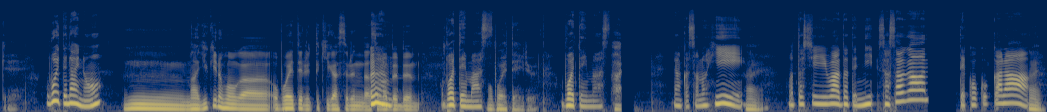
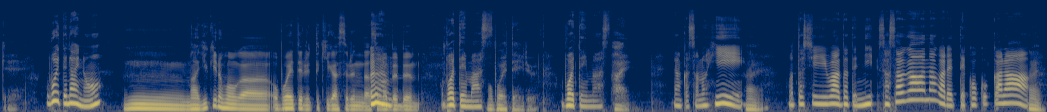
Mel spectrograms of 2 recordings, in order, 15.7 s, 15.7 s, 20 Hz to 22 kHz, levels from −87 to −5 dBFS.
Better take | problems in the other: second | audio cutting out; at 9.5 s and at 14 s

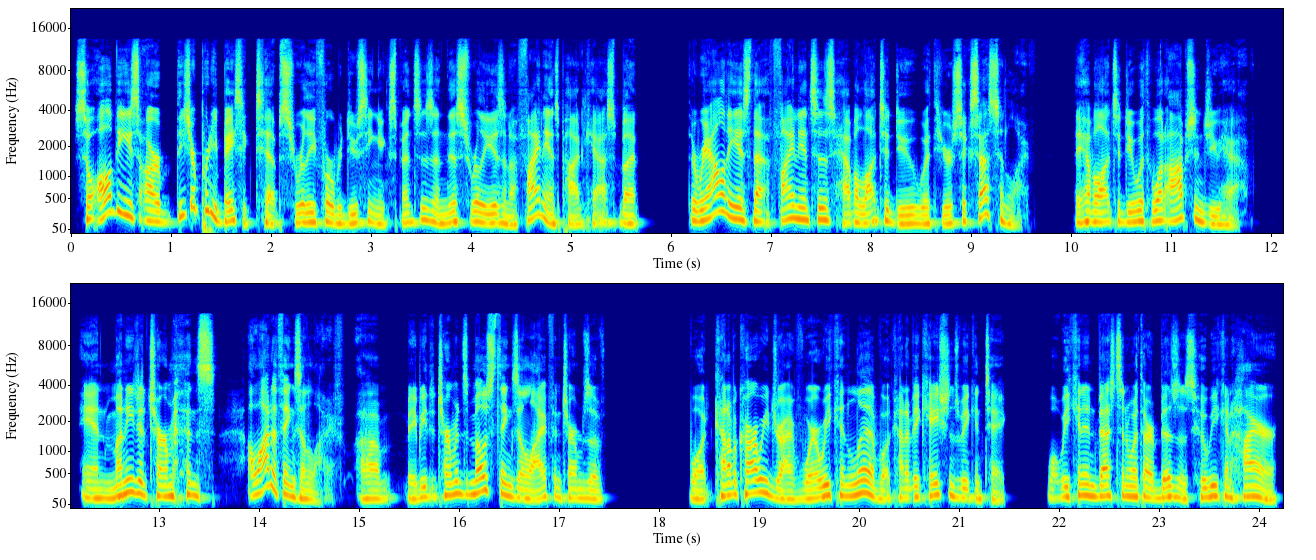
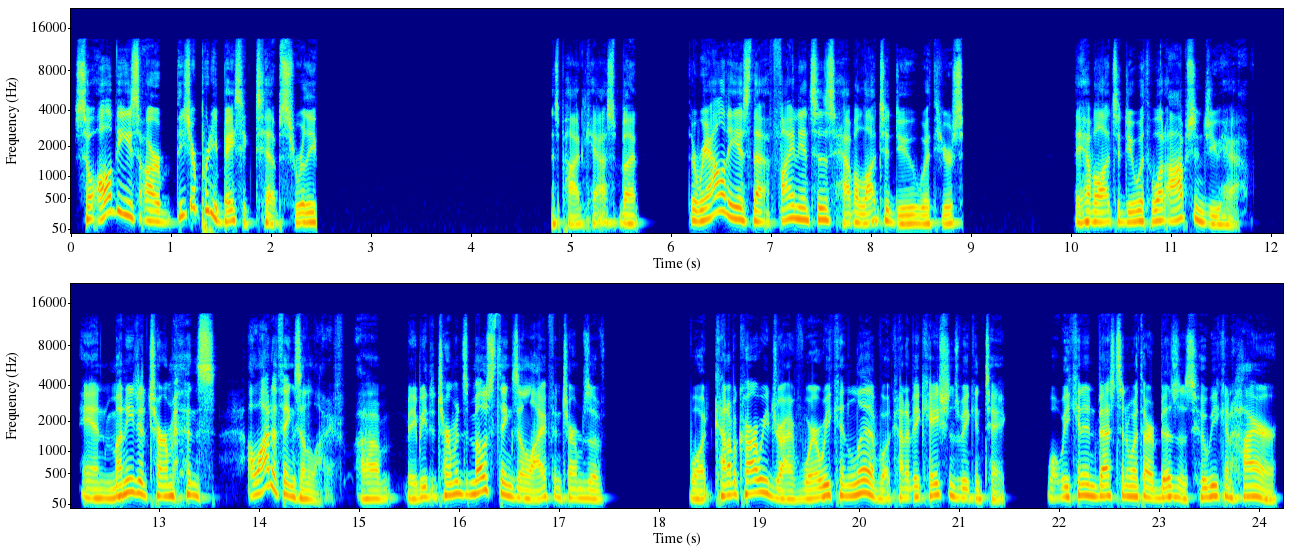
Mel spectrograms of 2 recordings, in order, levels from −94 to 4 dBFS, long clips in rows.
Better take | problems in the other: first | audio cutting out; at 2.5 s for 2.5 s and at 9 s for 1 s

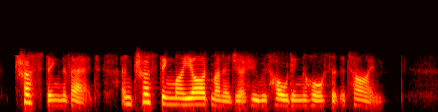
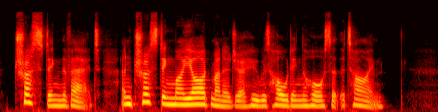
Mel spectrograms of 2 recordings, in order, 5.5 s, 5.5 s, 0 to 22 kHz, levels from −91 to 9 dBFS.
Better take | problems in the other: second | phone-call audio; poor line

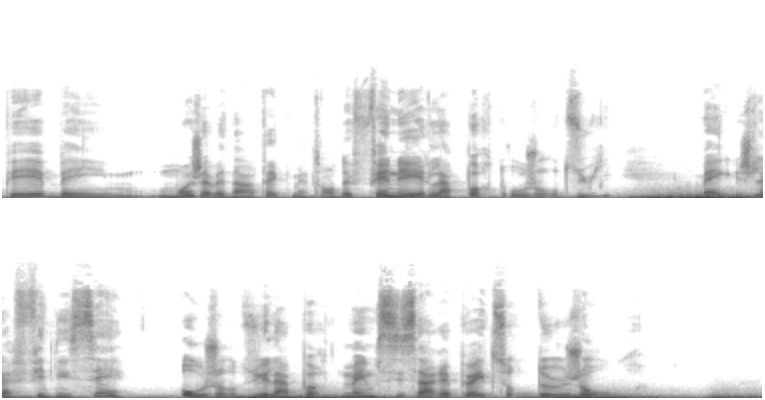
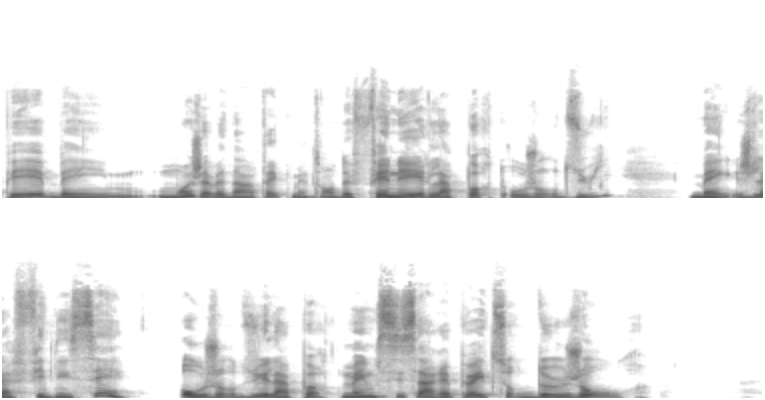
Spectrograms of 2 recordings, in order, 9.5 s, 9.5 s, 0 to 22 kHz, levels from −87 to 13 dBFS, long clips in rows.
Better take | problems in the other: second | wind noise on the microphone; occasional gusts; 10 dB below the speech

